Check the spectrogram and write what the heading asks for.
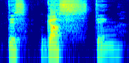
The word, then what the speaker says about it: disgusting: For example, the English word disgusting has 3 syllables, disgusting, and it is the second syllable which is stressed.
